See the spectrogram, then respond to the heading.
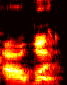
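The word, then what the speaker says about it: hour: यहाँ पर पढ़ते हैं आवर, क्यों क्योंकि एच जो है ओ यानी वॉवेल के पहले है तो एच हो जाएगा साइलेंट, तो पढ़ेंगे आवर।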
